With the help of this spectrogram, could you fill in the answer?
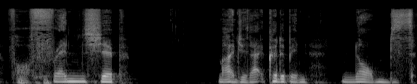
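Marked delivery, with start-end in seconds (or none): none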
